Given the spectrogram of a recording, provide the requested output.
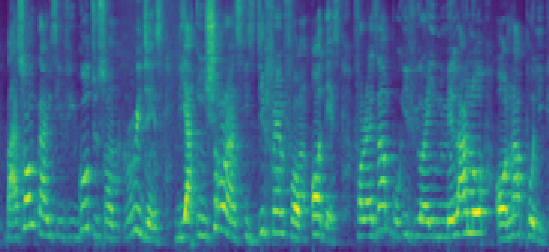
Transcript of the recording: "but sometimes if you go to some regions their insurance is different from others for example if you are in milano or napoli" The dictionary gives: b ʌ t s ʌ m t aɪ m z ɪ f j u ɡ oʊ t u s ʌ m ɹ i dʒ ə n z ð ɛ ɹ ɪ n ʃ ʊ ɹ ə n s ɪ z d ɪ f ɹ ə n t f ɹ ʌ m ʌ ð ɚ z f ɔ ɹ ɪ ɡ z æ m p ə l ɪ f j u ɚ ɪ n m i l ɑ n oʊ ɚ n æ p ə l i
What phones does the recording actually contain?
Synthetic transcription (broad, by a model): b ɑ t s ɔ m t aɪ m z ɪ f j u ɡ oʊ t u s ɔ m ɹ i dʒ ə n s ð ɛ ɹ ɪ n ʃ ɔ ɹ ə n s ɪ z d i f ɹ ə n t f ɹ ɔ m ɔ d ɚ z f ɔ ɹ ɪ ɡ z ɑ m p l ɪ f j u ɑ ɪ n m i l ɑ n oʊ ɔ n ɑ p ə l i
